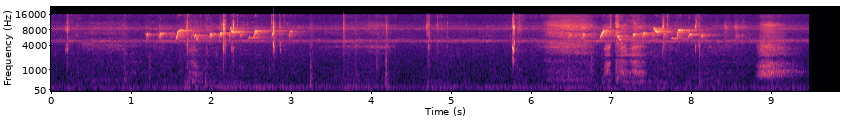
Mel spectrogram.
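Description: Close-up eating sounds: sharp clicks and crackly crunching of a man chewing, over birds twittering in short chirpy phrases and a steady high insect tone. The sound cuts off suddenly near the end.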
